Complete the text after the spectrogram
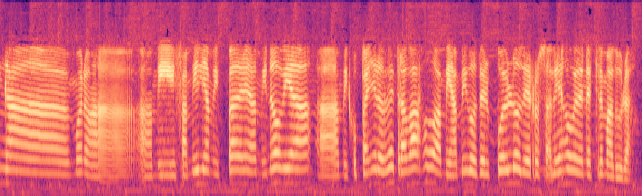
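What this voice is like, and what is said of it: Pleasant Extremaduran Spanish accent. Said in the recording (Spanish): “extremeño con ese acento tan bonito que tienes”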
